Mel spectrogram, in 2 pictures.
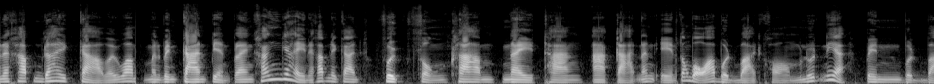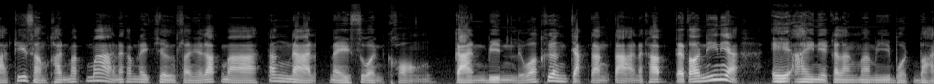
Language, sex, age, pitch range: Thai, male, 20-39, 100-135 Hz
